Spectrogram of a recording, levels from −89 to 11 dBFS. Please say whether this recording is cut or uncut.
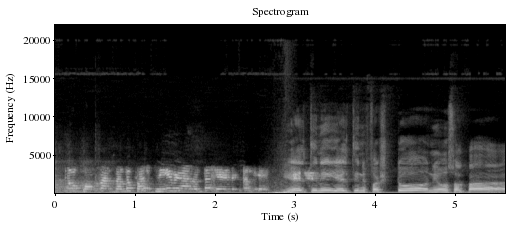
uncut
